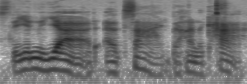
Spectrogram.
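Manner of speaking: put-on New York-accented speech. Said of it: "How's that sound?".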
